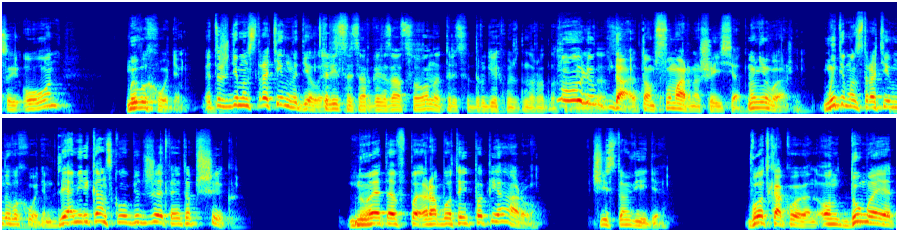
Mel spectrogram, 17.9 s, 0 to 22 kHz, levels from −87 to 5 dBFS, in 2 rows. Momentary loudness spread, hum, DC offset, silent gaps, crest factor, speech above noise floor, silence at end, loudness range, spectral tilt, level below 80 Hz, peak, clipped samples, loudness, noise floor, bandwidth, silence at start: 13 LU; none; under 0.1%; 1.02-1.08 s, 11.51-12.18 s, 12.27-12.31 s, 14.57-14.63 s, 14.70-14.78 s, 15.80-16.38 s; 18 dB; over 71 dB; 0 s; 4 LU; -5.5 dB/octave; -56 dBFS; 0 dBFS; under 0.1%; -19 LUFS; under -90 dBFS; 15 kHz; 0 s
